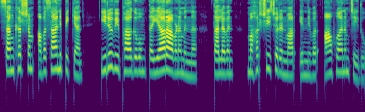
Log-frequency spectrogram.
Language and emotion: Malayalam, neutral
